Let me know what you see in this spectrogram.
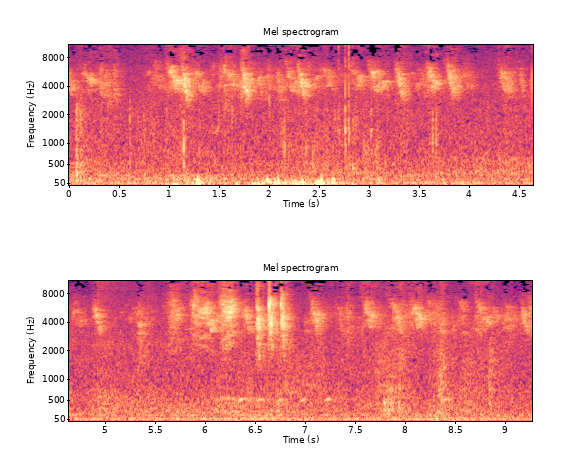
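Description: Small birds chirping repeatedly, a steady scatter of short high calls, busiest near the middle. A few dull low thumps come between one and three seconds in.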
